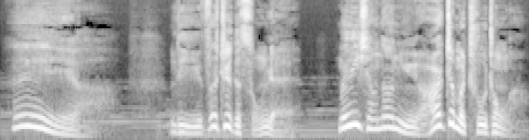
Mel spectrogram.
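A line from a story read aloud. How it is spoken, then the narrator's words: Admiring exclamation. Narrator (Chinese): 有人在我们身后感叹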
